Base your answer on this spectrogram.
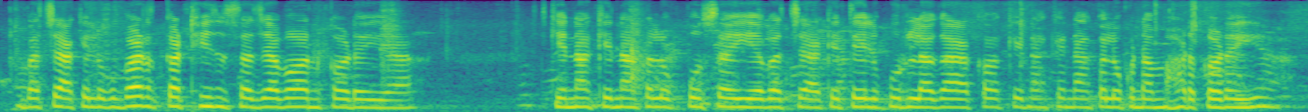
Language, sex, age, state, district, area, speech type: Maithili, female, 45-60, Bihar, Muzaffarpur, urban, spontaneous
